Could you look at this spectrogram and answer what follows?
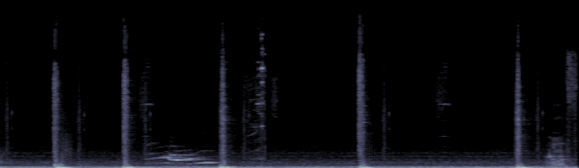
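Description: In the game Robocop: Rogue City, a cat meows several times, short and fairly close, with the calls set against regular heavy thudding footsteps and a faint hum.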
